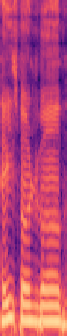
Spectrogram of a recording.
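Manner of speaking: loud, called-out cartoon character voice. Doing an impression after being asked: Patrick Star voice. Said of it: "Do your Patrick Star impression".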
